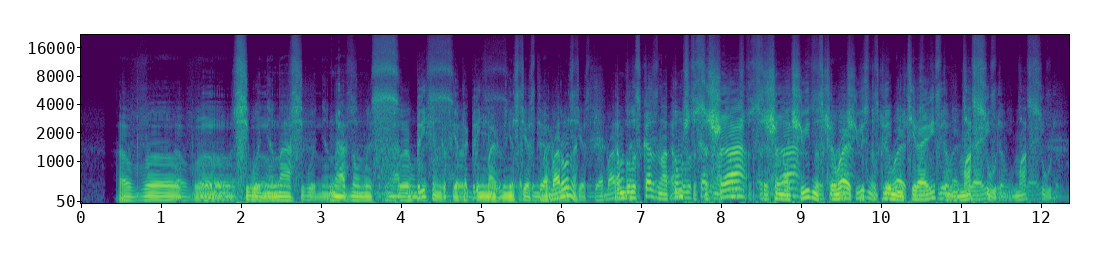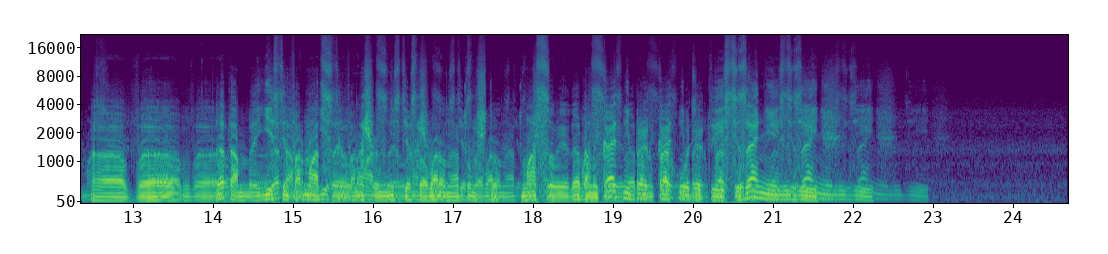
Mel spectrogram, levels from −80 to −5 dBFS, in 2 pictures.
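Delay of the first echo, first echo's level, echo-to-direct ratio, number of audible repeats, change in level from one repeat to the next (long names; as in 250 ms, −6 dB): 690 ms, −5.5 dB, −5.0 dB, 2, −11.0 dB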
